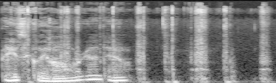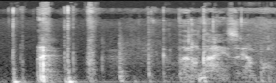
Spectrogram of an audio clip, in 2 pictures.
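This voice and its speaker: A man doing soft-spoken ASMR roleplay as a calm doctor, speaking gently and reassuringly, often dropping into a whisper. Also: on the low side, moderate pace. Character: calm, reassuring male doctor examining a patient. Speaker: ASMR performer playing a doctor.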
